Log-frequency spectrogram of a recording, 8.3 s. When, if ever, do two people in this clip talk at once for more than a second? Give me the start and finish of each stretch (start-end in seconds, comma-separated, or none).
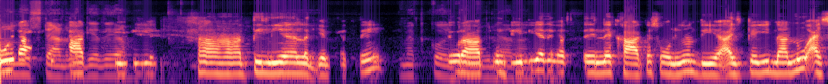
4.0-5.4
